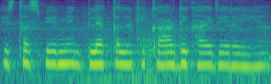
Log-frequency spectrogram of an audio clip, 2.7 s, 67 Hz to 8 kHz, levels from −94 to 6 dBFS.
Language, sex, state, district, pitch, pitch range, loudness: Hindi, female, Uttar Pradesh, Shamli, 210 Hz, 200-215 Hz, -16 LUFS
